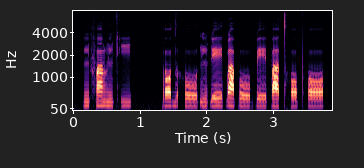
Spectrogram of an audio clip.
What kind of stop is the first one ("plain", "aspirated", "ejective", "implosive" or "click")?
ejective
